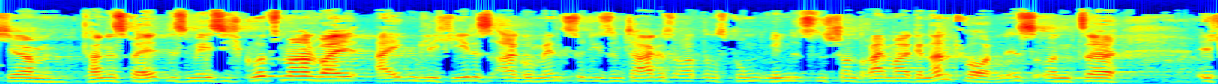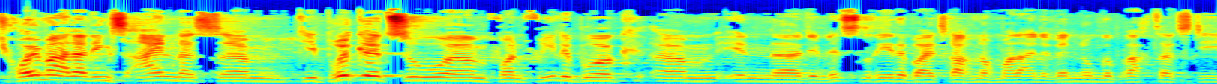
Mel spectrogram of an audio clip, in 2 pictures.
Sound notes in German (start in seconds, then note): none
